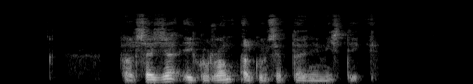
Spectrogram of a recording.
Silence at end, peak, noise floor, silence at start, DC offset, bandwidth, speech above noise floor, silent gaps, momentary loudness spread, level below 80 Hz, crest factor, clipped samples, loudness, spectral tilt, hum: 1 s; -6 dBFS; -82 dBFS; 1.2 s; under 0.1%; 11.5 kHz; 57 dB; none; 14 LU; -62 dBFS; 22 dB; under 0.1%; -26 LUFS; -5.5 dB/octave; none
